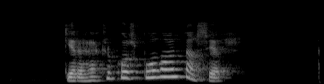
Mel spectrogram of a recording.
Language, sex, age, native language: Icelandic, female, 60-69, Icelandic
